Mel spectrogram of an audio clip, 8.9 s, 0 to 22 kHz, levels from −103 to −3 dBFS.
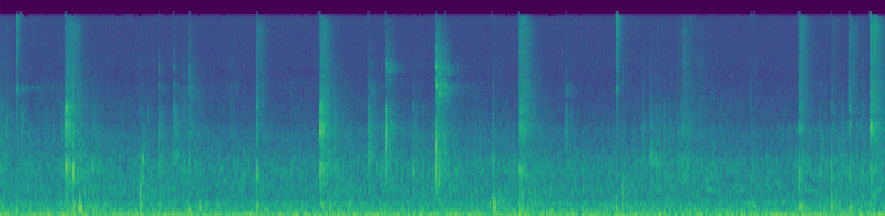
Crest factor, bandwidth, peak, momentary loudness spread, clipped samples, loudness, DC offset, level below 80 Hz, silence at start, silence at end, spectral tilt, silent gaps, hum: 28 dB; 17 kHz; -4 dBFS; 8 LU; under 0.1%; -33 LUFS; under 0.1%; -34 dBFS; 0 s; 0 s; -4.5 dB/octave; none; none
